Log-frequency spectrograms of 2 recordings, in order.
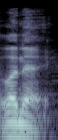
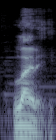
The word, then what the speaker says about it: Lyney: pronounce there is Linda there's Lenny not Lanae Lenny Lenny Lenny Lenny Lenny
